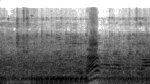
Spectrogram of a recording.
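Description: A motor vehicle engine running steadily nearby with street noise, breaking off suddenly about one and a half seconds in.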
